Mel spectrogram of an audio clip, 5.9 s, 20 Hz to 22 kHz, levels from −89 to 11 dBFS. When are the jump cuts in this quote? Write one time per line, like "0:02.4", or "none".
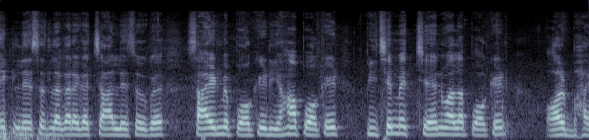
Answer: none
